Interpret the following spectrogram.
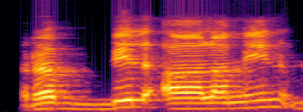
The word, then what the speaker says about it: Rabbil Alameen: You see here, Rabbil Alameen, we don't pronounce this alif.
